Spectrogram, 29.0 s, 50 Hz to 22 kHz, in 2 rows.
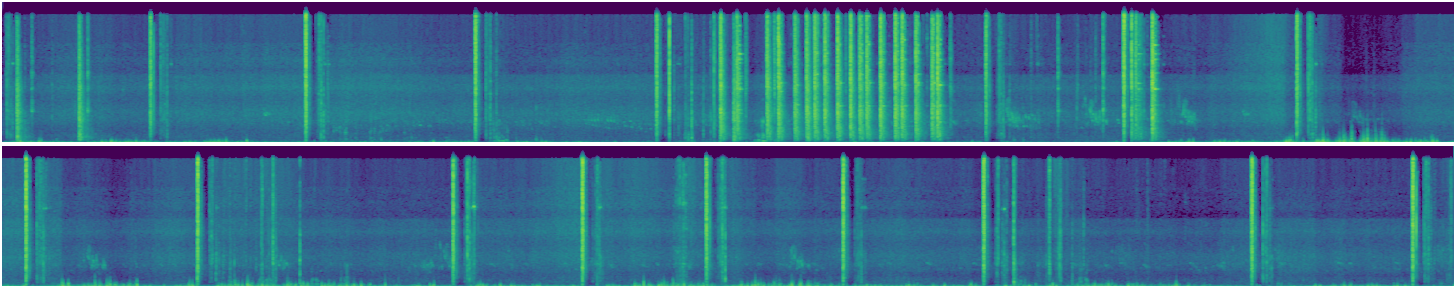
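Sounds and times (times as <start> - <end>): rifle cracks and clicks: 0.0 - 1.7, 6.5 - 11.7
wind rumbling on microphone: 0.0 - 29.0.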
